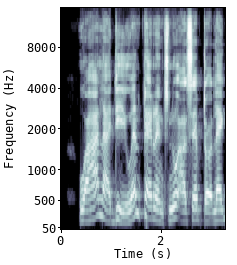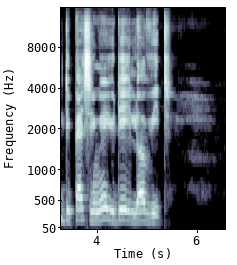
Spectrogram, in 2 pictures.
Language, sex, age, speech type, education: Nigerian Pidgin, male, 46-60, read, secondary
